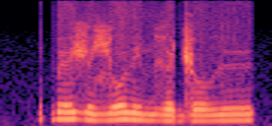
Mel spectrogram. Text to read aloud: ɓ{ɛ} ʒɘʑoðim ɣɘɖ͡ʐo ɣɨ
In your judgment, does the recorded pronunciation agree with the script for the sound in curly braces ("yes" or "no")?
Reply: no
